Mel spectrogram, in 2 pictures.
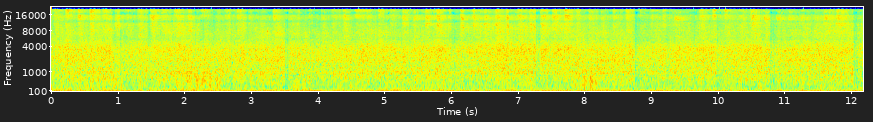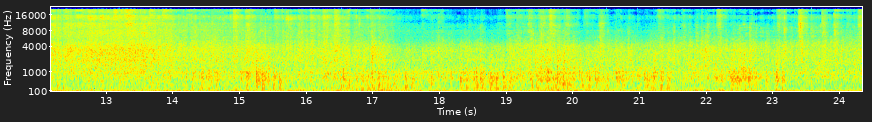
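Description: Palnadu Superfast Express, an ICF-coach train running Guntur to Vikarabad, rolls slowly across a bridge, a loud steady rumble with rhythmic wheel clatter and wind buffeting throughout, no voices.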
